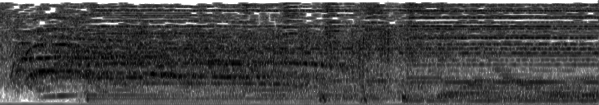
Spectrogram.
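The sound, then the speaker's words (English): Audience applause and cheering for a quiz game show, loud and sustained throughout, with whoops and shouts mixed into the clapping. “been a terrific audience, so I want you to give yourself a round of applause.”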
